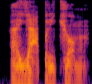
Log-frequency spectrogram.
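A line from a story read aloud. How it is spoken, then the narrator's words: Hiss. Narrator (Russian): зашипел дядя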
